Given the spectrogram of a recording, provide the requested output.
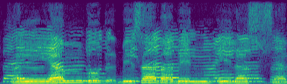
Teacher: کسره همزه رو که در آخر سما هست باید حذف کنیم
